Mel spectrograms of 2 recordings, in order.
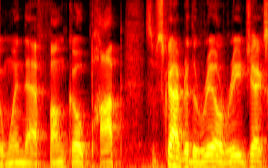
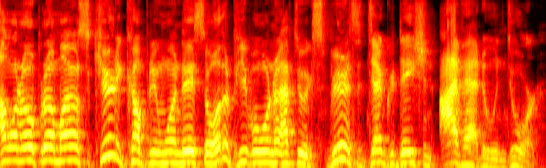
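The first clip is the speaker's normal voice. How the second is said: higher, bossy security guard; 11 semitones higher, 7 dB louder, faster than usual. Acted. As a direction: wave the line through like a bored guard. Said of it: "I'll play Alfred".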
